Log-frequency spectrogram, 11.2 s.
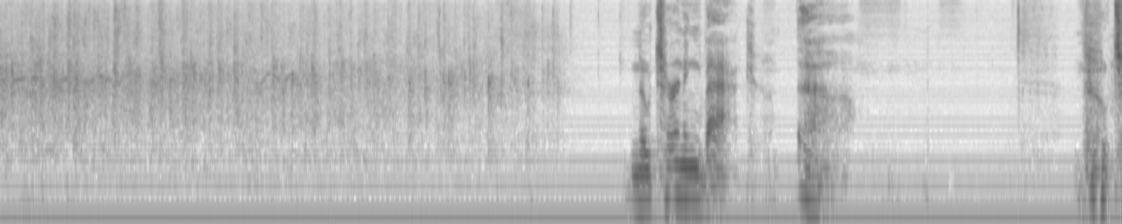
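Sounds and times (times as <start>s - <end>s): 
audience clapping hands in praise: 0.0s - 5.8s
speech: 6.3s - 8.4s, 11.0s - 11.2s.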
